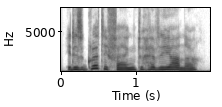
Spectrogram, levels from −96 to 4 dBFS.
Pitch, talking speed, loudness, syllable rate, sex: 245 Hz, 210 wpm, -16 LUFS, 5.7 syllables/s, female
